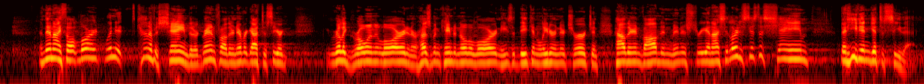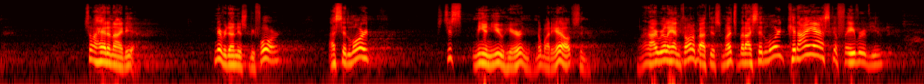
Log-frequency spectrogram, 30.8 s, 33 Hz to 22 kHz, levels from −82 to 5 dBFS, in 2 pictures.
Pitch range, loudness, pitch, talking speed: 170-220 Hz, -28 LUFS, 185 Hz, 195 wpm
